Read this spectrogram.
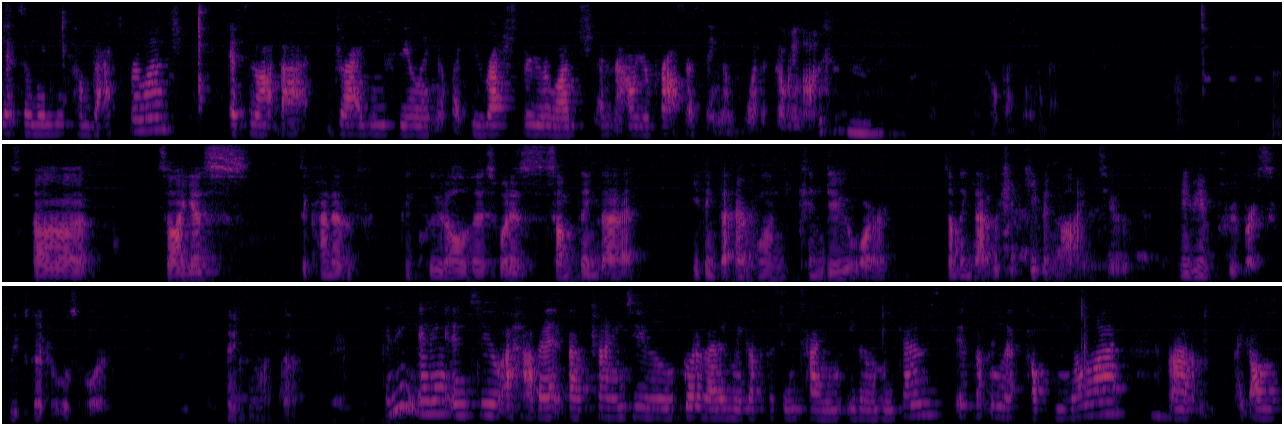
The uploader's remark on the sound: Our sound was a bit quieter for this one due to a temporary change of location, so please turn your sound up for this one!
